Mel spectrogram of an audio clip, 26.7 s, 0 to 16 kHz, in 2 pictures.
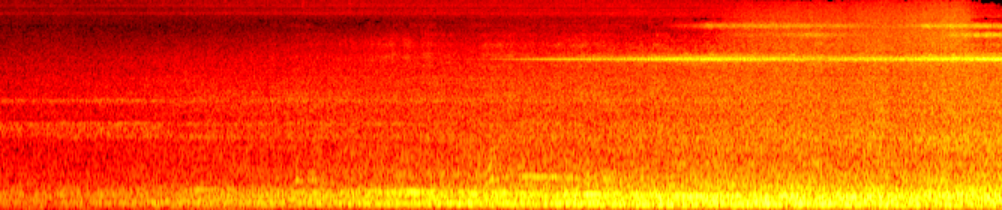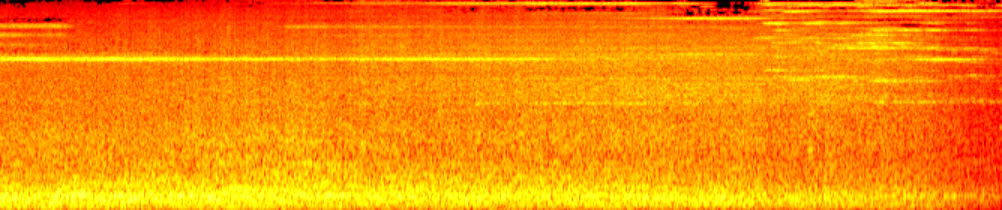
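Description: Rhaetian Railway Ge 4/4 II electric locomotive hauling a train of red coaches into the platform. The rumble grows louder as it approaches, and a steady high-pitched wheel squeal runs through the middle. The level drops near the end as the coaches roll past.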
